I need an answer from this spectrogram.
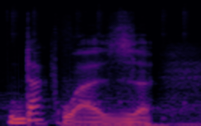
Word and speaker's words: Dacquoise: We are looking at how to pronounce with a typical French pronunciation, Dacquoise.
